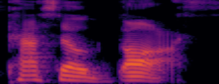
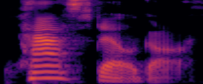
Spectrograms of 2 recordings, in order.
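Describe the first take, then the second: First: The stress falls on the word goth. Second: The stress falls on the word pastel. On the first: She is mainly goth with some pastel touches. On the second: She is mainly pastel with some goth touches.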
